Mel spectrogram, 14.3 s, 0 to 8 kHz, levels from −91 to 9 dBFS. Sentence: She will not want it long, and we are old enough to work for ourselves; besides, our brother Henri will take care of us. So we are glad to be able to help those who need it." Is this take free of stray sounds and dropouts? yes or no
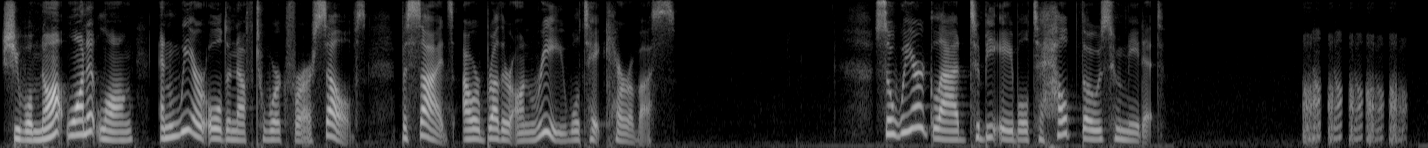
no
